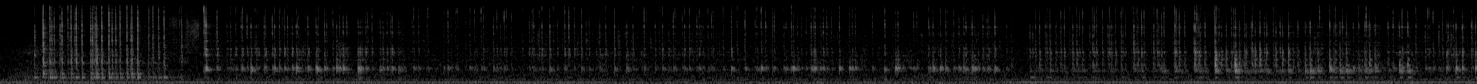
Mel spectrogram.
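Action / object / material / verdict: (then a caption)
tap / painted wooden chair / wood / real. Fingernails tap rapidly and continuously on a painted chair made of real wood, giving dense, bright, dry clicks that stop almost instantly. A steady low hum runs underneath the whole time.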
